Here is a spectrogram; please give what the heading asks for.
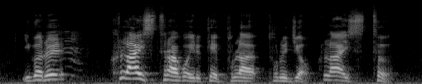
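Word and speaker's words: Christ: 크라이스라 이렇게 불라 부르죠 크라이스트 크리스트 또는 크라이스트 이렇게 발음을 합니다 영어에서는 그게 우리나라 성경에는 그리스도로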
